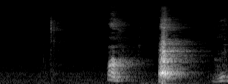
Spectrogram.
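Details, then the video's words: Domestic dog barking on command: a faint click, then two loud, harsh barks about half a second apart, the second sharper and stronger, with a softer low bark starting at the end. "Bark On Command"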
